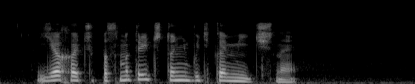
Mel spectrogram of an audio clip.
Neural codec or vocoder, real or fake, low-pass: none; real; 7.2 kHz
